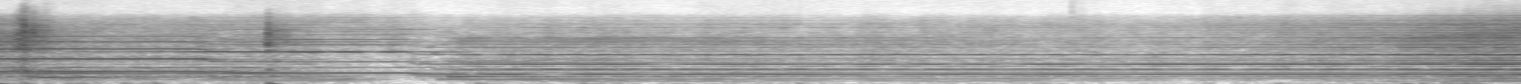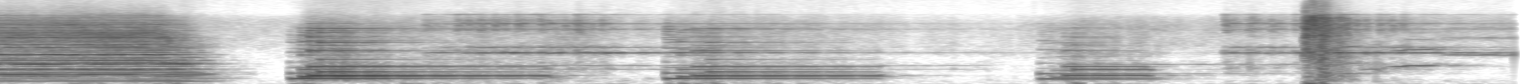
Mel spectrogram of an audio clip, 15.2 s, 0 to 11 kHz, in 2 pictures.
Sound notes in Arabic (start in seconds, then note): 8.0 يرن الهاتف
